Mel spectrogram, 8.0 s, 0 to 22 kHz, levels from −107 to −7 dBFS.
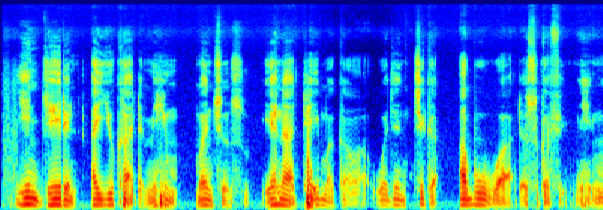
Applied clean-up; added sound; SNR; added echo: none; none; none; none.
